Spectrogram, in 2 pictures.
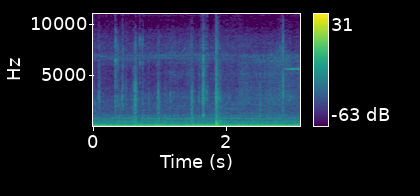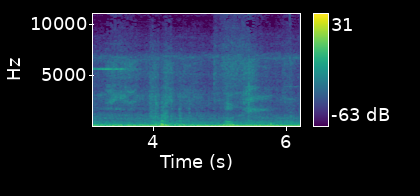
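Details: Mitsubishi Pajero 3.8 V6 gasoline on a road test after fuel pump replacement, which previously lacked power uphill and backfired: strong, steady low rumble pulling evenly under load with no popping or stumbling; healthy engine.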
